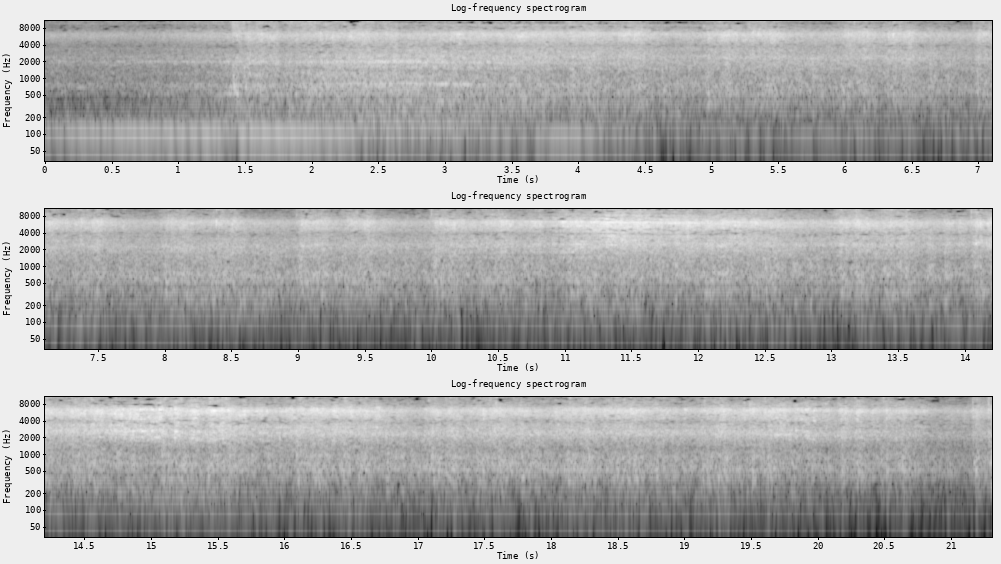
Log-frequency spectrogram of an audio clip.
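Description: Metre-gauge diesel locomotive passing close at speed, its engine drone loudest in the first few seconds, then a long rake of passenger coaches rushing by with steady clickety-clack of wheels over rail joints.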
